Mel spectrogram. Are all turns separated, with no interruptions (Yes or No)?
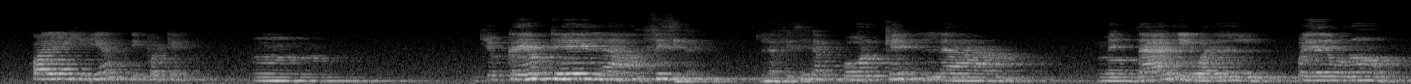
Yes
